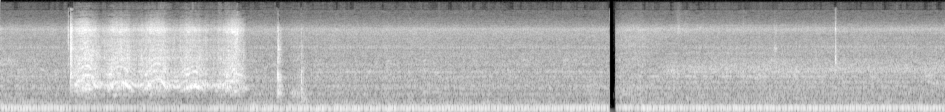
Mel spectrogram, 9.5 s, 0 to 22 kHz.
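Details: 1966 Buick Riviera GS with rebuilt heads, battery jumped, starter fluid sprayed into carb: steady even cranking with no firing pulses or catch, nasty backfire spit from the carb; crank, no start.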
